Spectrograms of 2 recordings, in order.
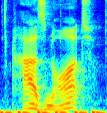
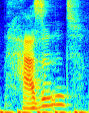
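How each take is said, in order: First: The two words are said separately in full. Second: The two words are contracted into one word.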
